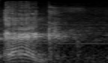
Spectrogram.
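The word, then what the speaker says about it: æg: Egg is Danish. Oh, it's pronounced exactly the same and spelled A-E. Oh, okay. You see, I've learned a Danish word. Egg.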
